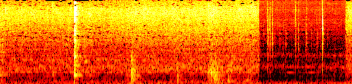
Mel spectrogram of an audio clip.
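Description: Onions, peas and tomato sizzling in oil in a steel kadai while a perforated steel ladle stirs them, with one sharp clink of the ladle about a second and a half in. The sizzle cuts off abruptly about five seconds in, leaving near quiet with a single faint tap, and comes back at the very end.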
